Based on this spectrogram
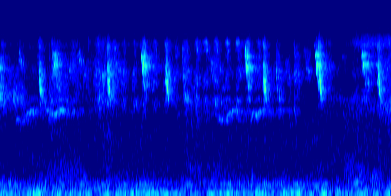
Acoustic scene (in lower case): park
